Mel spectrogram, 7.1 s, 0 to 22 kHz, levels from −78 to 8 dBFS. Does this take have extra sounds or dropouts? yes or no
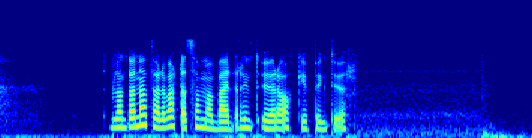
no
